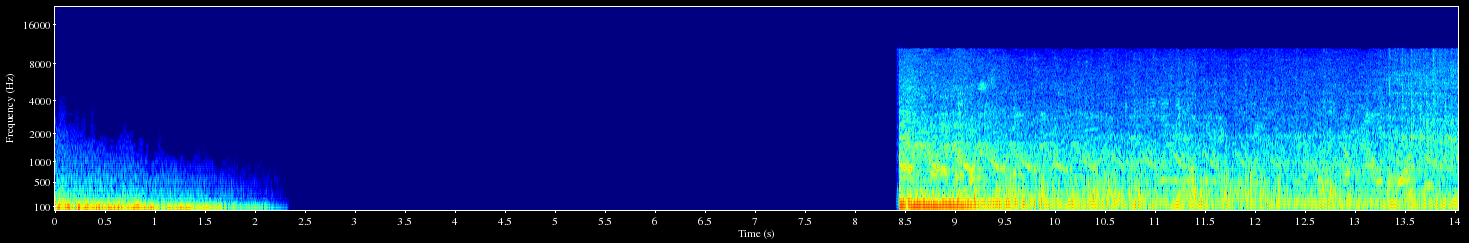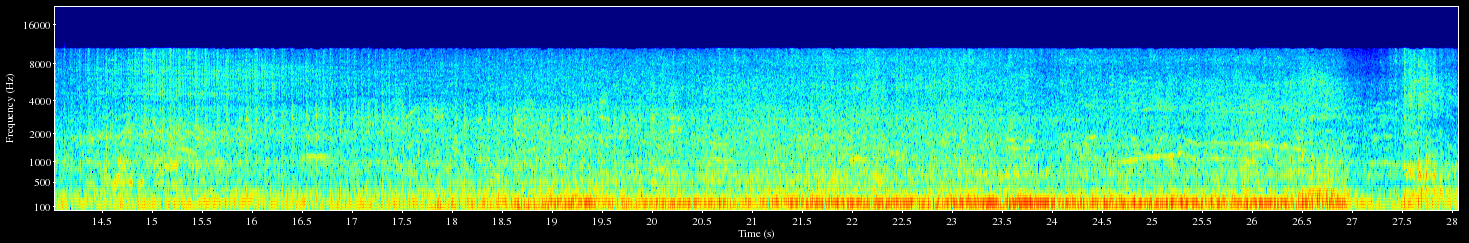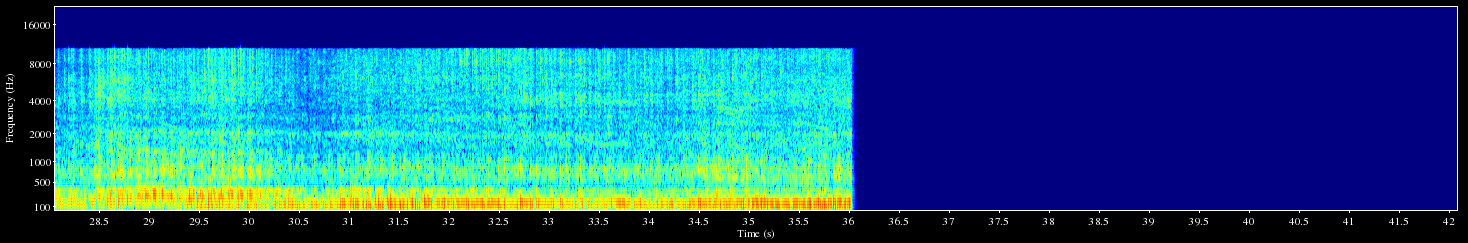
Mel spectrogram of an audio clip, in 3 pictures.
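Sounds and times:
people talking: 0:08.4 - 0:29.2, 0:33.4 - 0:36.0
car engine idling: 0:10.0 - 0:36.0.

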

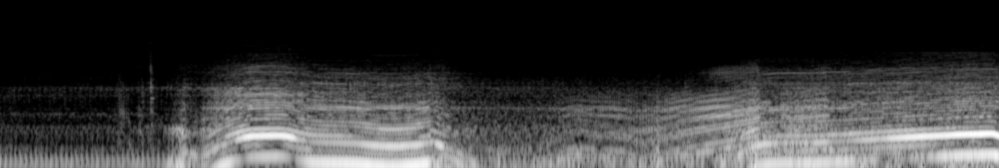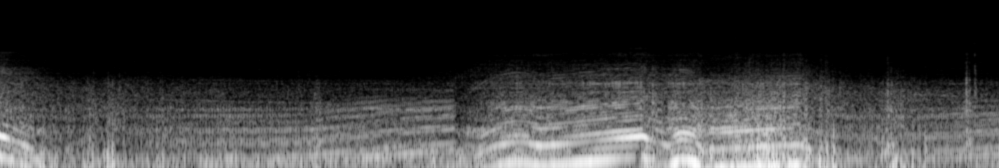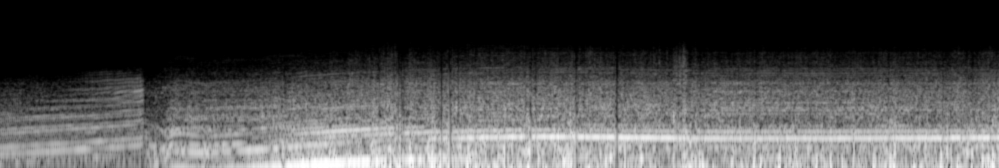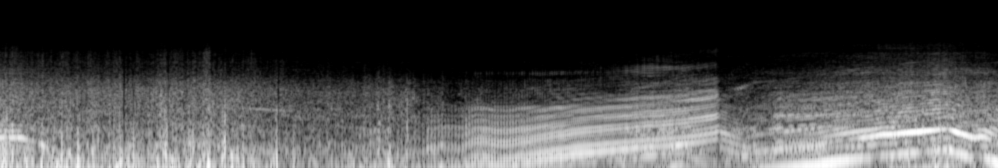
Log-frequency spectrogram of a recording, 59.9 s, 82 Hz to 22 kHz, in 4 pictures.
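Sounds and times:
motorcycle engine while riding: 0:00.0 - 0:59.9.

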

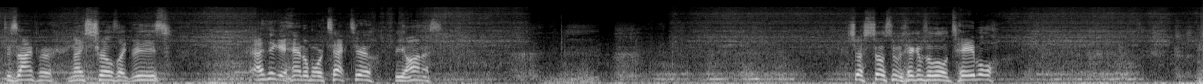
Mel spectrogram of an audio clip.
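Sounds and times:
bike tyre rumble and rattle: 0:00.0 - 0:12.0.

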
